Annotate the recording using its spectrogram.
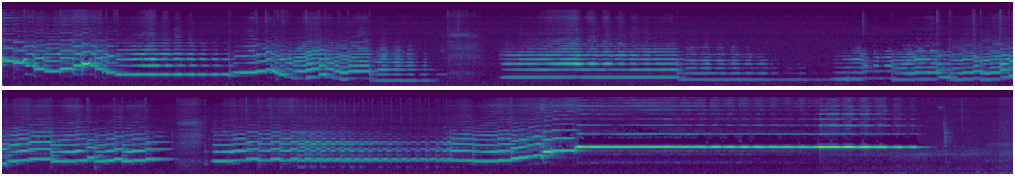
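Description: Solo silver concert flute playing an unaccompanied melody of held notes and quick running passages, with a short pause about seven seconds in, ending on a long high held note.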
